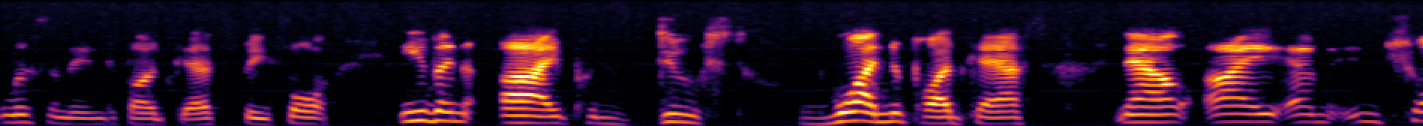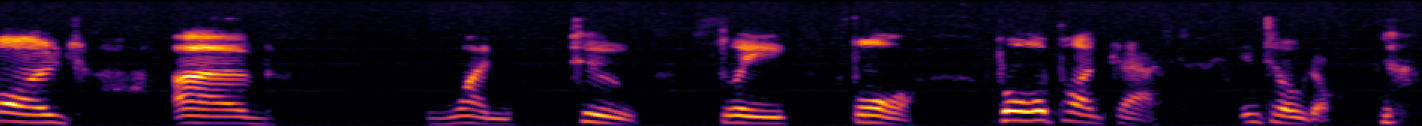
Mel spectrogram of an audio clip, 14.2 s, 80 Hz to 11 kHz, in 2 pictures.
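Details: Adult woman with ataxic cerebral palsy (self-described ataxic-spastic, a "mixed bag" of CP), officially diagnosed at 31, with a slight speech impediment; ataxic dysarthria.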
